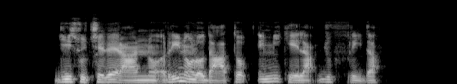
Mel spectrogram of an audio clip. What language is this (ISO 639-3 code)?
ita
